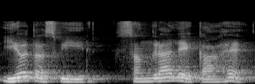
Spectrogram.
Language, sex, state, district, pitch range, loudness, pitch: Hindi, male, Assam, Kamrup Metropolitan, 125-160 Hz, -17 LUFS, 135 Hz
